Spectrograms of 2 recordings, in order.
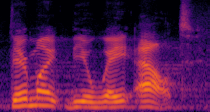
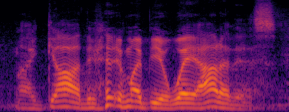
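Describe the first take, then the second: First: Said in the usual way. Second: Hopeful realization. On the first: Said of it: "I said". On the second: Retold or imitated. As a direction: let the escape idea break through with a small laugh. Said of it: "you could see in his eyes".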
